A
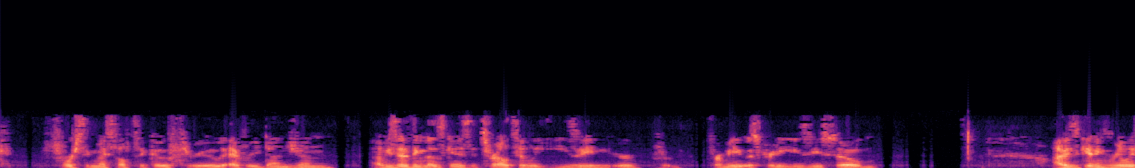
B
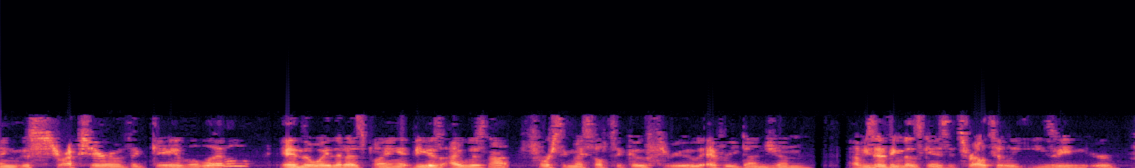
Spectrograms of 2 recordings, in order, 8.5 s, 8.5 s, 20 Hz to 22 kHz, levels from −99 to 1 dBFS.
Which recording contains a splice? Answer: B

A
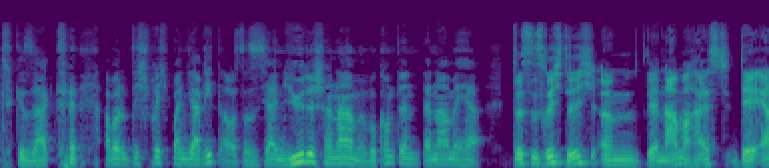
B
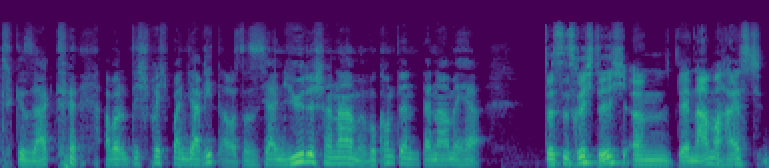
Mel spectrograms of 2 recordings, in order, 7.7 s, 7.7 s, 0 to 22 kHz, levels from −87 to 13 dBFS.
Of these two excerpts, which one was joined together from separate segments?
A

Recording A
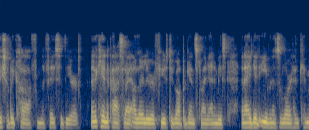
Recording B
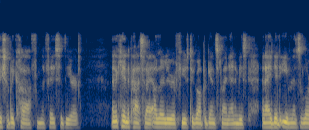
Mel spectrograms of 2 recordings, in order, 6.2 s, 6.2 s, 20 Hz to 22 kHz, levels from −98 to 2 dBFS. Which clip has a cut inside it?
A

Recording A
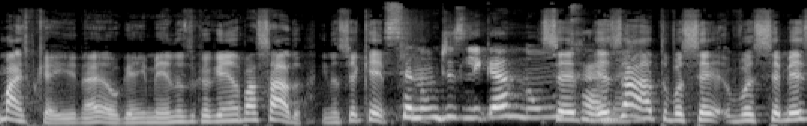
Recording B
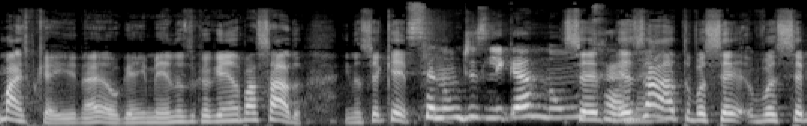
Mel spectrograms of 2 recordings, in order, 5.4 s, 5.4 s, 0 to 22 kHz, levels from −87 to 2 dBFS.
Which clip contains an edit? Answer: A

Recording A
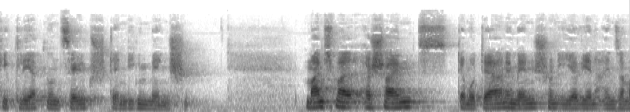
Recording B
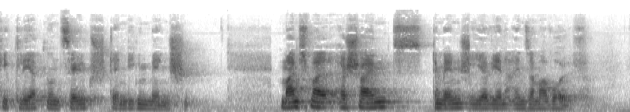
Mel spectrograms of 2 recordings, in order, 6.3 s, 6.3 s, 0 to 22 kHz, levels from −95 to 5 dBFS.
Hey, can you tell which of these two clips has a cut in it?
B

